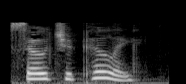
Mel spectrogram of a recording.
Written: xochipilli

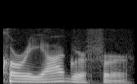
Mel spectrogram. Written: choreographer

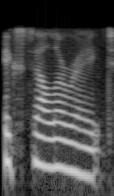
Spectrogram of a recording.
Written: accelerate

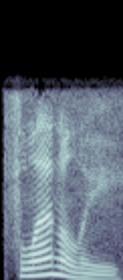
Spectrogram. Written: flannelly

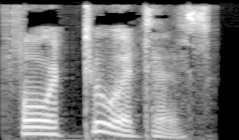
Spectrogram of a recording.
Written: fortuitousness

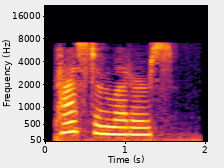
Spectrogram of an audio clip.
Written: Paston Letters

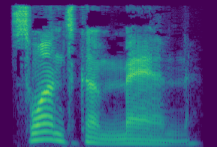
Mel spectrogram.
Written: swanscombe man

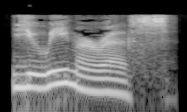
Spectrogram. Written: euemerus

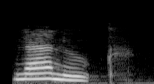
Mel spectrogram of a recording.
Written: Nanook

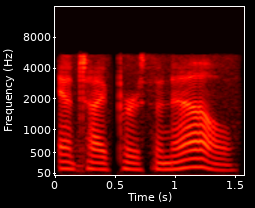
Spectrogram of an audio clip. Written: antipersonnel

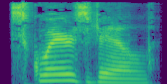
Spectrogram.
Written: squaresville

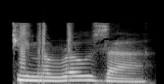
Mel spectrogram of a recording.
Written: cimarosa

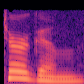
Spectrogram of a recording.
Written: tergum

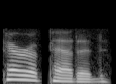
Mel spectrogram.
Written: parapeted

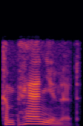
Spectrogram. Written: companionate

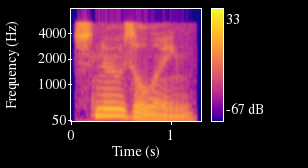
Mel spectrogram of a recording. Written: snoozling

